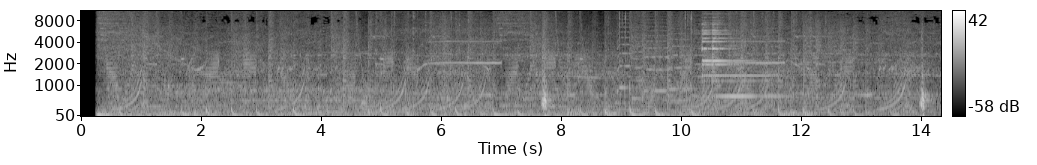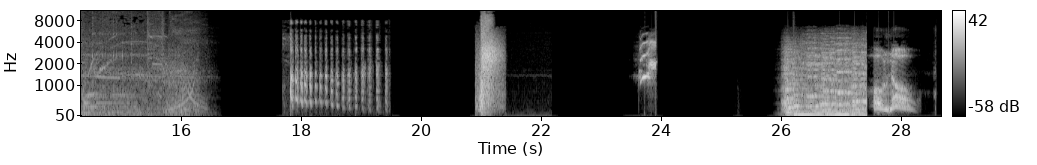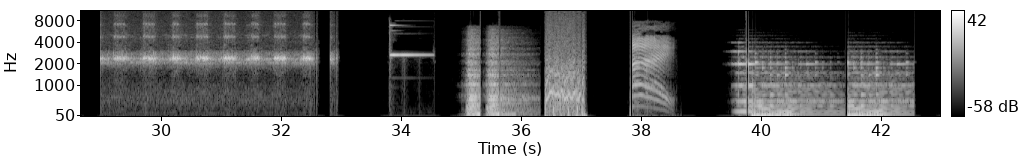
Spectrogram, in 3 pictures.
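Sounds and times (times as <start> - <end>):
electronic background music: 0.3 - 15.9
bright bell chime: 10.3 - 12.1
crickets chirping: 29.0 - 33.0
short vocal cry: 37.8 - 38.6.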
